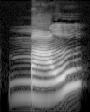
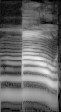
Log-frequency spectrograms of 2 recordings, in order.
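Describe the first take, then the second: First: The final L is clearly and fully pronounced. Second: The final L is softened, not clearly pronounced. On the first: The speaker calls it right. "o L tem que ser bem pronunciado" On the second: The speaker calls it wrong. "não é mal"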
